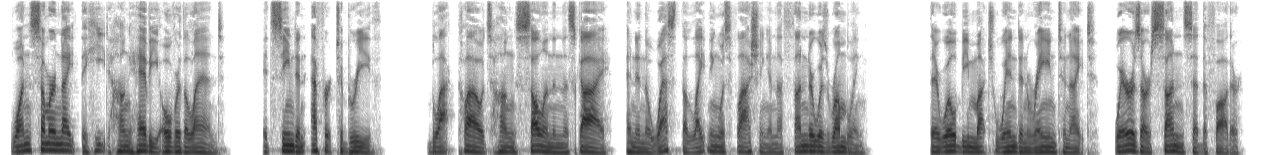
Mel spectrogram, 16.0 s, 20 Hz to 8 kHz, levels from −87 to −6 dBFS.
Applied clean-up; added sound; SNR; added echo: none; none; none; none.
